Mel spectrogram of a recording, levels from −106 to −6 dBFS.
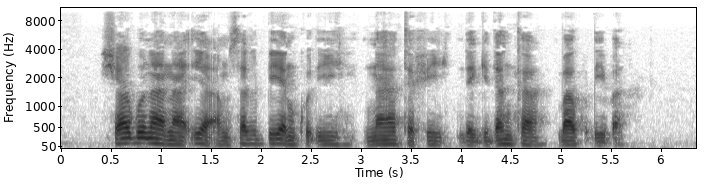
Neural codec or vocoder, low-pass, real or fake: vocoder, 22.05 kHz, 80 mel bands, Vocos; 9.9 kHz; fake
